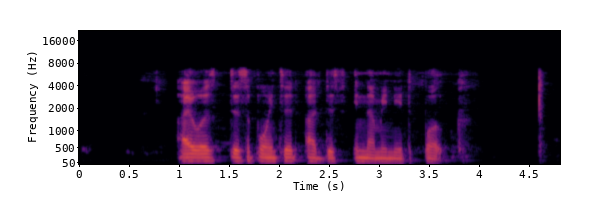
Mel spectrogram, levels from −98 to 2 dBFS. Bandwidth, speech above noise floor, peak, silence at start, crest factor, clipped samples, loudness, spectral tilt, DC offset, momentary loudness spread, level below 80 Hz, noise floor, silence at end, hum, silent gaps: 7.2 kHz; over 45 dB; -22 dBFS; 1 s; 26 dB; under 0.1%; -45 LUFS; -3.5 dB/octave; under 0.1%; 13 LU; -84 dBFS; under -90 dBFS; 0.15 s; none; none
